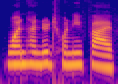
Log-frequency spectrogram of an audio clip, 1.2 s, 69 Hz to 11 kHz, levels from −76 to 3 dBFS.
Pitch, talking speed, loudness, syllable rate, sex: 225 Hz, 205 wpm, -16 LUFS, 6.5 syllables/s, female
